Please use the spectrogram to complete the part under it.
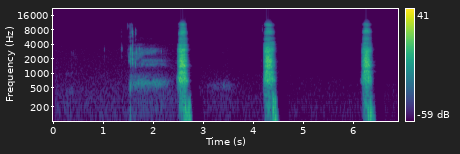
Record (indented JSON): {
  "exhalation_length": "6.9 s",
  "exhalation_amplitude": 28084,
  "exhalation_signal_mean_std_ratio": 0.22,
  "survey_phase": "beta (2021-08-13 to 2022-03-07)",
  "age": "18-44",
  "gender": "Female",
  "wearing_mask": "No",
  "symptom_runny_or_blocked_nose": true,
  "symptom_fatigue": true,
  "symptom_change_to_sense_of_smell_or_taste": true,
  "symptom_onset": "5 days",
  "smoker_status": "Never smoked",
  "respiratory_condition_asthma": true,
  "respiratory_condition_other": false,
  "recruitment_source": "Test and Trace",
  "submission_delay": "2 days",
  "covid_test_result": "Positive",
  "covid_test_method": "RT-qPCR",
  "covid_ct_value": 16.4,
  "covid_ct_gene": "S gene",
  "covid_ct_mean": 18.8,
  "covid_viral_load": "660000 copies/ml",
  "covid_viral_load_category": "Low viral load (10K-1M copies/ml)"
}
